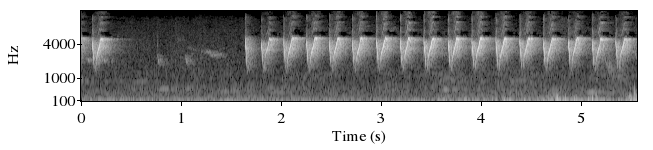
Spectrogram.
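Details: Ciblek, the bar-winged prinia, with its 'kristal' song of sharp shots for tutoring other birds: a few soft notes, then a long, steady run of loud, high, slurred chips at about two per second, very regular.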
